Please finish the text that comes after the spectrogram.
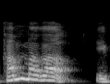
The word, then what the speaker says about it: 감마: 요게 가장 핵심이고 그래서 감마가이 감마라고 이거이 이름을 감마라이 그리스 문자인데 감마라고 읽고 감마 감마 감마로는데 이거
